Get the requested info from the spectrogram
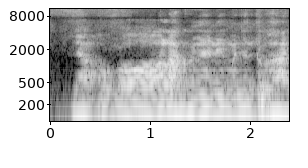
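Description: A man's low voice drawn out at nearly one pitch for well over a second, more a held hum or long vowel than clear words.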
